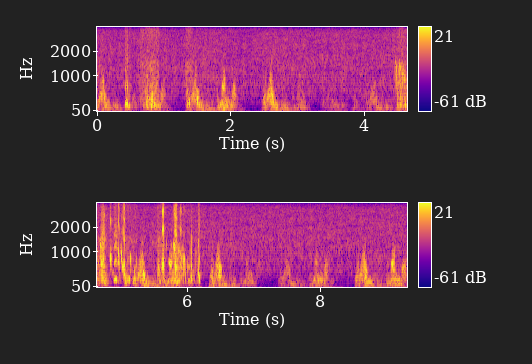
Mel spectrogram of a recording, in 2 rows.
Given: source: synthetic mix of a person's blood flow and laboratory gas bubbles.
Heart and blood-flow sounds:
Doppler ultrasound of blood flow; precordium
0.39-0.53 s: bubbles
0.66-0.93 s: bubbles
1.32-1.44 s: bubbles
4.46-5.28 s: bubbles
5.54-5.70 s: bubbles
5.79-6.23 s: bubbles
From the record:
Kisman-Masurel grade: 223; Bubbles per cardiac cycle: several, 3 to 8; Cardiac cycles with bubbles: 10 to 50%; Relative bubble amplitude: loud (0.450 to 0.775); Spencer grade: 2 (many but less than half of the cardiac periods contain bubble signals, singularly or in groups); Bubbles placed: only in the low amplitude regions of the cardiac cycle

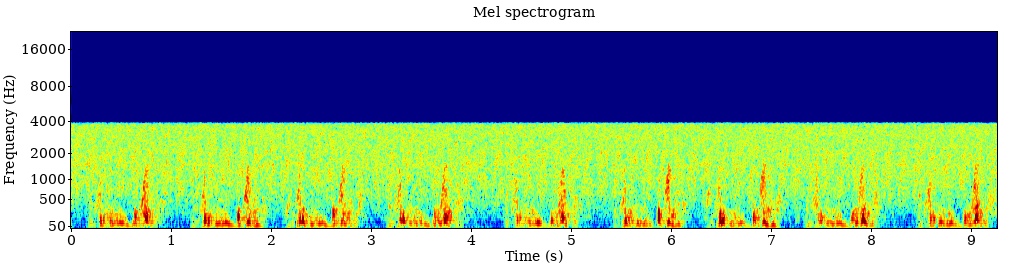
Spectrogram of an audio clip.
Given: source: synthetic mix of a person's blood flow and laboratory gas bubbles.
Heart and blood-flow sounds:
Doppler ultrasound of blood flow; precordium
no bubbles
From the record:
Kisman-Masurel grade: 000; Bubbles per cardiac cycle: 0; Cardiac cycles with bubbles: 0%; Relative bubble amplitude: no bubbles discernible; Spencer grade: 0 (complete lack of bubble signals)

